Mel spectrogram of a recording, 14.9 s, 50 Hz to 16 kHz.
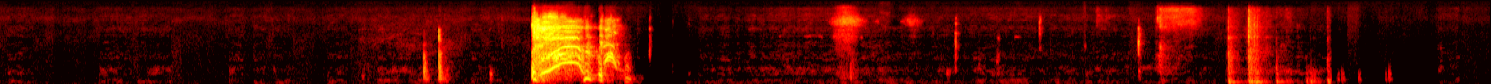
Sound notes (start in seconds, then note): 5.3 coughs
